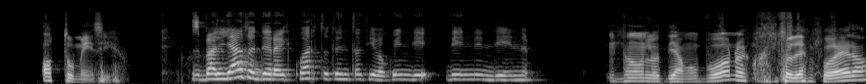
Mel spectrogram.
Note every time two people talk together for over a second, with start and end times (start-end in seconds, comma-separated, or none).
none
